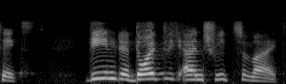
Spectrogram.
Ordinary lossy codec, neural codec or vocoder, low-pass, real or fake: none; codec, 16 kHz, 0.5 kbps, X-Codec, HuBERT features, trained on general audio; none; fake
